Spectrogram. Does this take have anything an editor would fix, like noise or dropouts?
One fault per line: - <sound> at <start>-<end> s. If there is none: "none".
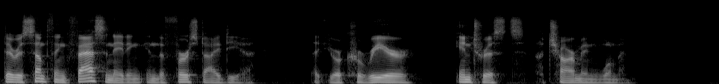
none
